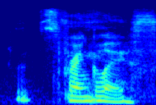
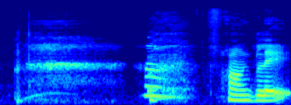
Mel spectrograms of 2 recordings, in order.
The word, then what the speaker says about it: Franglais: Franglais. Franglais, yeah. Franglais. The French do not pronounce the S at the end unless there's an E after it.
